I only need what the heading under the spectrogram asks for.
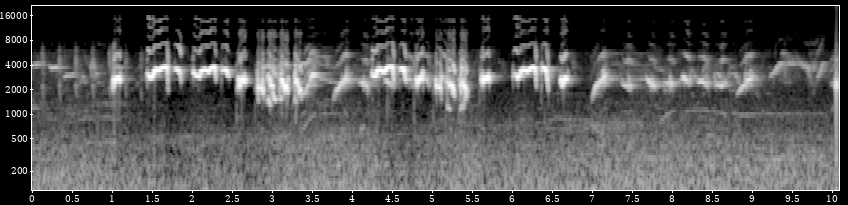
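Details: Oriental magpie-robin pouring out loud song meant to trigger aggression in other magpie-robins: long run of quick, varied whistled notes, trills and scratchy chatters, phrases following each other rapidly for ten seconds.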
